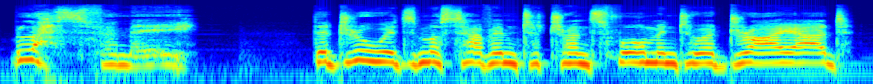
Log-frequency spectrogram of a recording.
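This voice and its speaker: A woman's voice: fairly high pitch, fairly even intonation, a little slow, no room sound, soft background music. An actress voicing an anxious village woman who urgently pleads for help finding a missing child in a video game. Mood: pleading.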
